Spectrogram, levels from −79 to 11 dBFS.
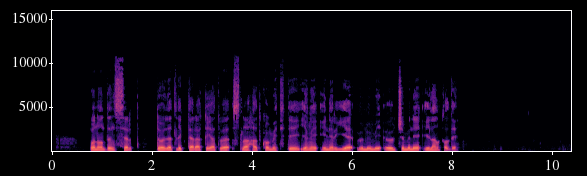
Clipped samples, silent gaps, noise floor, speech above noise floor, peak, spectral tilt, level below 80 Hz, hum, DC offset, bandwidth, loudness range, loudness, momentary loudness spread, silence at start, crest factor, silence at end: under 0.1%; none; -74 dBFS; 54 dB; -4 dBFS; -6.5 dB/octave; -48 dBFS; none; under 0.1%; 11 kHz; 3 LU; -21 LUFS; 6 LU; 0.8 s; 18 dB; 2.3 s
